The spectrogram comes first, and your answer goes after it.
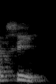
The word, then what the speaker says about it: psi: Ya, cara bacanya psi.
